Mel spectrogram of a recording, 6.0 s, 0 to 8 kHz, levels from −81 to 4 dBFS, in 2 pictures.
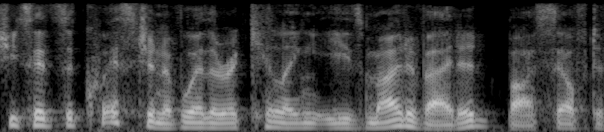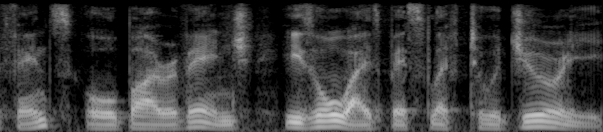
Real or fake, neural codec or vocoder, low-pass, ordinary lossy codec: real; none; 7.2 kHz; AAC, 48 kbps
